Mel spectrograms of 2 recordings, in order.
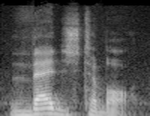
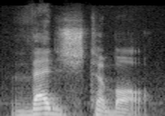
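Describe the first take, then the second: Both takes have the same delivery.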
